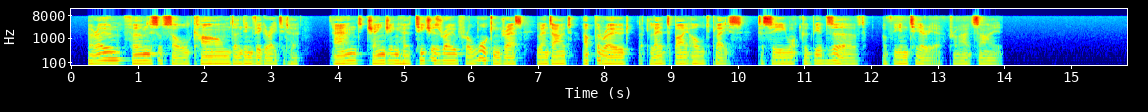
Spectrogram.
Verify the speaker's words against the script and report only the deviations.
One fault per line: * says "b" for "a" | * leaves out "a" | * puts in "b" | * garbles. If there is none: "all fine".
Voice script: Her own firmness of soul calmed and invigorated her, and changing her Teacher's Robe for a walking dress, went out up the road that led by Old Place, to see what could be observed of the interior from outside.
all fine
